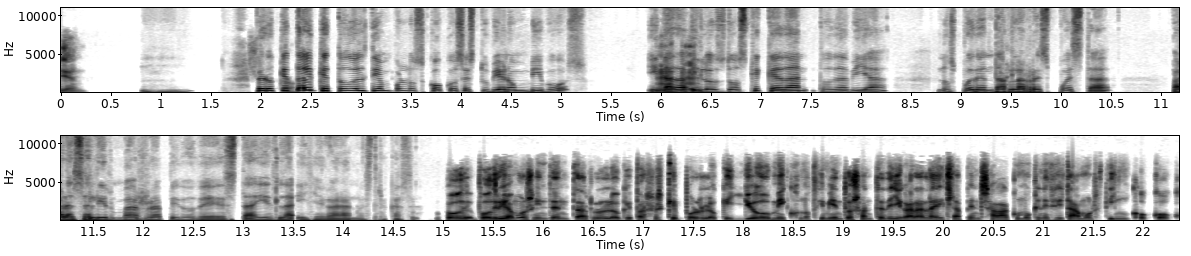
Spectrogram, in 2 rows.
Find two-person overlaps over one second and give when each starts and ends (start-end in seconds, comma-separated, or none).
none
